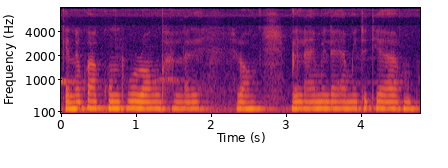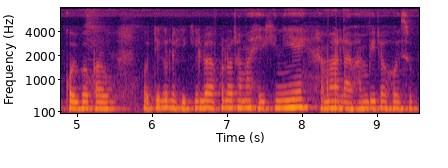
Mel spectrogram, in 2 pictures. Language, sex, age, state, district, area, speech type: Assamese, female, 30-45, Assam, Sivasagar, rural, spontaneous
